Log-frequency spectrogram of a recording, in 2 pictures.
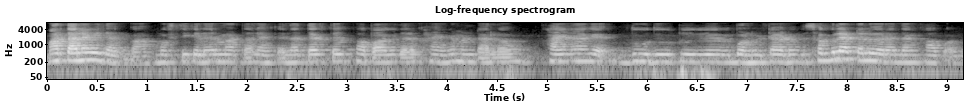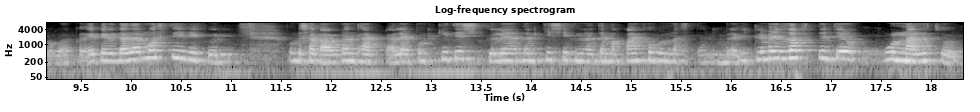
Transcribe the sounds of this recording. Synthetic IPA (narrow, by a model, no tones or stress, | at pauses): maɾt̪aljãʋid̪ʱaŋkãməst̪ikeləəɾmaɾt̪aljãkanat̪əkt̪əkʰapaɡet̪alakʰajnam̤əɳʈaɾlə | kʰajnaɡɛd̪ud̪uʈibəɳʋiʈaɽont̪səɡljaʈaluɡəɾad̪ankʰapa̰ɡəɡakʰekid̪ad̪aməst̪iɾikəɾi | pəɳusəkaʋəʈand̪ʱaʈaljãpəɳkit̪iɕikleat̪ankiɕiknenat̪amakːajkʰəbəɾnəst̪alim̤əlait̪lem̤ad͡ʑʱeləkst̪et͡ɕe | uɾnalet͡so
